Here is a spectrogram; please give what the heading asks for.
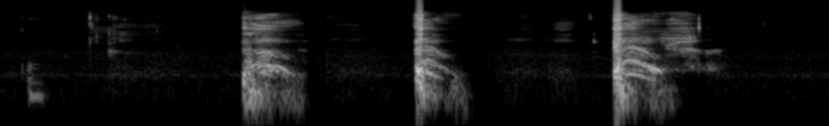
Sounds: Cough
